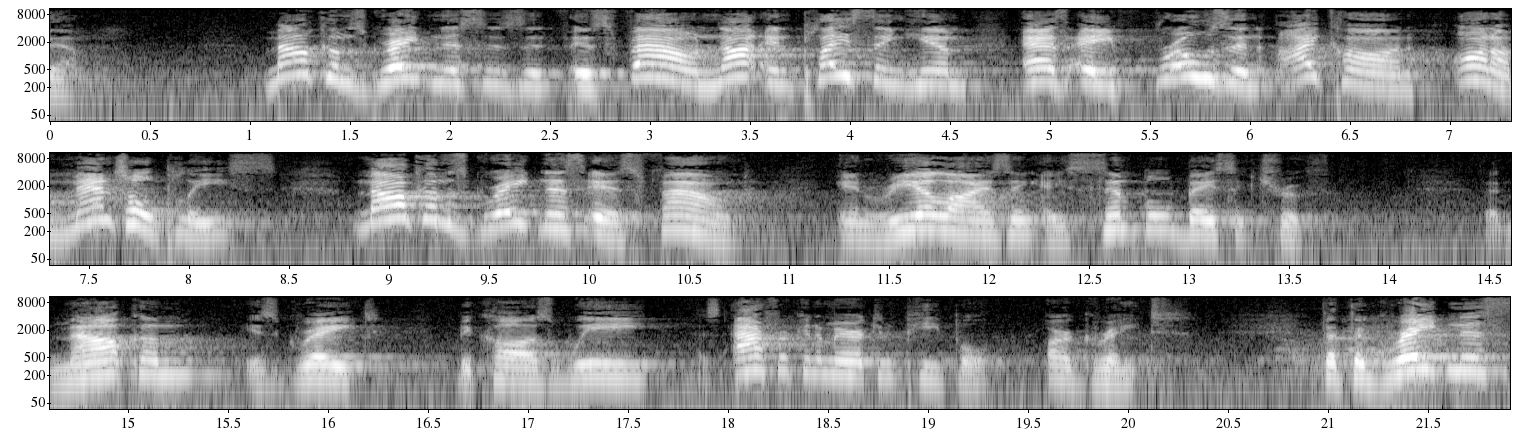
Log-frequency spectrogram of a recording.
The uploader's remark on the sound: Recorded at Metro State College.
